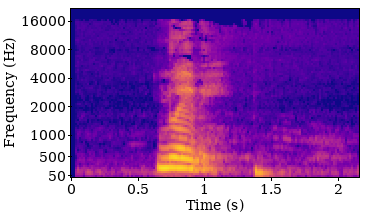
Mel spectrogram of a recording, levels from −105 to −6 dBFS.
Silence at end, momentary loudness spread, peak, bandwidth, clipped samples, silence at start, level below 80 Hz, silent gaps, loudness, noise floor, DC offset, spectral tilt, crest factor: 0.7 s; 19 LU; -6 dBFS; 16.5 kHz; under 0.1%; 0.65 s; -62 dBFS; none; -20 LUFS; -63 dBFS; under 0.1%; -6.5 dB/octave; 18 dB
